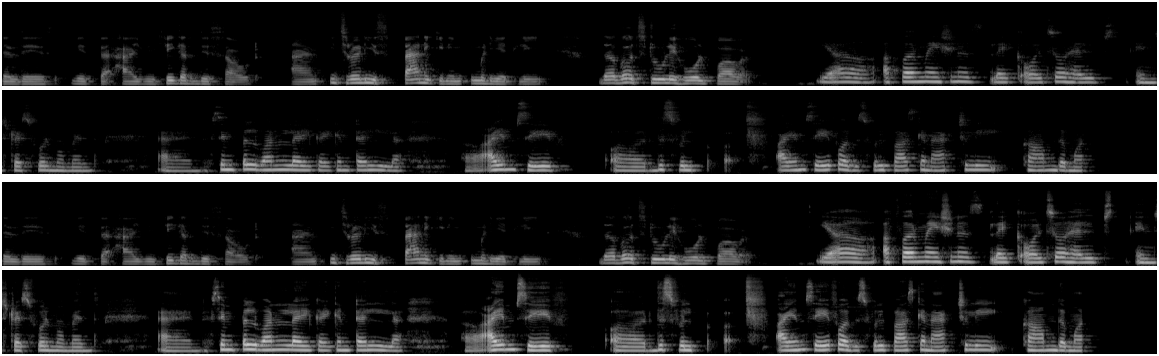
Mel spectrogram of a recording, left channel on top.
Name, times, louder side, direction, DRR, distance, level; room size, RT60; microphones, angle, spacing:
voice 1, 0.0-2.5 2.9-5.4 6.0-7.5, left 1 dB, 20° left, 0.5 m, -34 dB
voice 2, 8.1-11.0 11.3-12.5 12.7-17.2 17.6-18.5 19.0-21.5 21.8-22.4, right 5 dB, 65° right, 0.5 m, -27 dB
11.0 x 4.5 x 3.9 m
head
